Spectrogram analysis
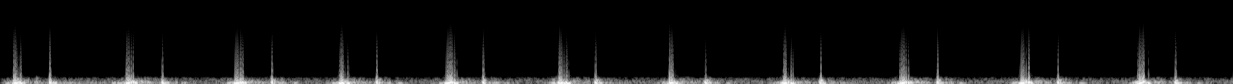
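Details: Adult waking up stressed, heart pumping hard; Stemoscope electronic stethoscope stuck to chest under shirt: steady crisp strong lub-dub at about 54 beats a minute with low hum: normal heart sounds.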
